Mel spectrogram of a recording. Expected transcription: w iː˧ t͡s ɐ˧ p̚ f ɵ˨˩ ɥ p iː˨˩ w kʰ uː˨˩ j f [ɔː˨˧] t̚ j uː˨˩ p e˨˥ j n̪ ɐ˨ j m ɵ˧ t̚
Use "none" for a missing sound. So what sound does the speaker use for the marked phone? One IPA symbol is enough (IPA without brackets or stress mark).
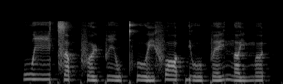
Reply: ɔː˧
